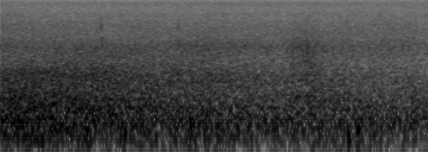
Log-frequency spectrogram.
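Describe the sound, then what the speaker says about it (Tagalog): Big storm-driven ocean waves break at high tide along the seashore in Santa Ana, Cagayan, a dense, continuous roar of surf that stays steady and close with no voices over it. "nakakatakot pa rin yung mga dambuhalang alon sa tabing dagat"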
